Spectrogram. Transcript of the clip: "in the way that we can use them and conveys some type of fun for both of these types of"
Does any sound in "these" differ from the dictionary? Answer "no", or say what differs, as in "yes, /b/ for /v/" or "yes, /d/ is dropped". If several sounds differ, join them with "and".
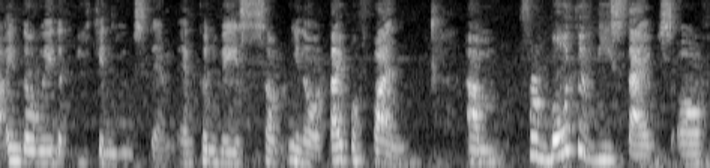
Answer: yes, /s/ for /z/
